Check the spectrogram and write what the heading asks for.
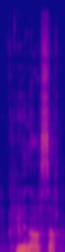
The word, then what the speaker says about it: Lughnasa: want to pronounce it but I've checked it's pronounced Lughnasa and and it's Gaelic festival taking place on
